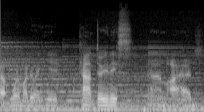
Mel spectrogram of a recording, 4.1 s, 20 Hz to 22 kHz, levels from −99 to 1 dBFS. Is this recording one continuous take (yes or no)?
no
